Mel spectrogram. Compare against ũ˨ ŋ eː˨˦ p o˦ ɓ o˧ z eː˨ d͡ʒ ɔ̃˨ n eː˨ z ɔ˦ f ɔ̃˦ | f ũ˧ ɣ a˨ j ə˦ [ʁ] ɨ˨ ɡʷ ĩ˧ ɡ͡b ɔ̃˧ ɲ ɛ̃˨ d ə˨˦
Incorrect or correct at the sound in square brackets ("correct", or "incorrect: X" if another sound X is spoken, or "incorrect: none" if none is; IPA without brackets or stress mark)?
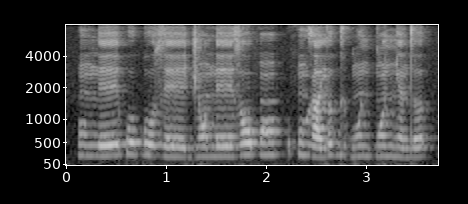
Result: incorrect: ɡ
